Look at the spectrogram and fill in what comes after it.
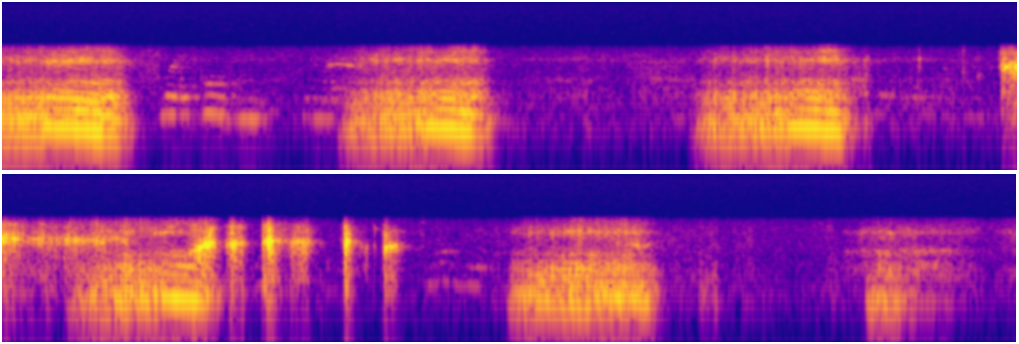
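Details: Repeated low, rattling, throaty snores with short quiet gaps and a few soft snorts between; snoring during sleep.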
